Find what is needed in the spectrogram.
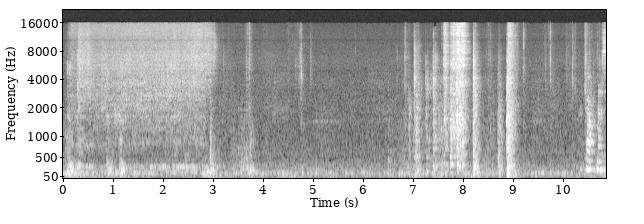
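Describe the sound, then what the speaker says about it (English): Tap water gushes steadily into a kitchen sink for several seconds while hands are washed during freezer-meal cooking, then stops. Clatter and knocks follow, with a voice speaking nearby. "I am going to wash my hands though."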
